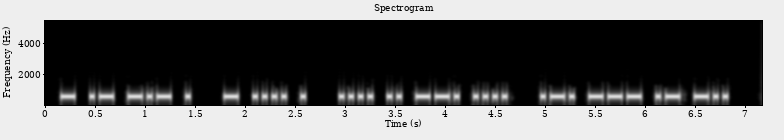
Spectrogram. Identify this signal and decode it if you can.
Morse code, heard as a keyed tone, about 25 wpm, 600 Hz. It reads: TAKE THE HIGH ROAD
